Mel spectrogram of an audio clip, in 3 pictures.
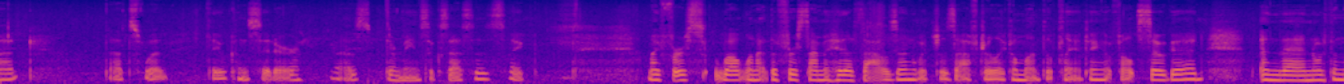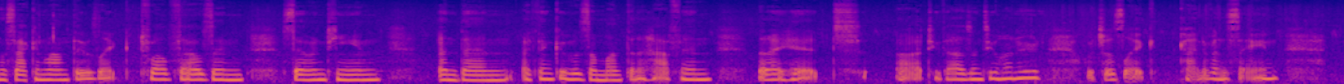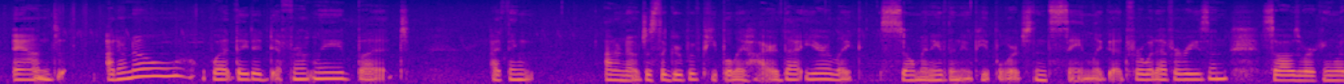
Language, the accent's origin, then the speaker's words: English; Cortes Island, British Columbia, Canada; growing up on Cortes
